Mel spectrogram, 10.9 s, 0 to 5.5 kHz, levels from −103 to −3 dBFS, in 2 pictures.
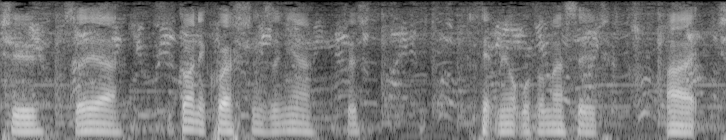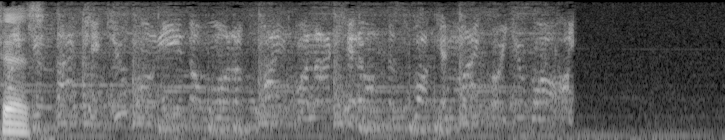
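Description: No technical faults are audible.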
